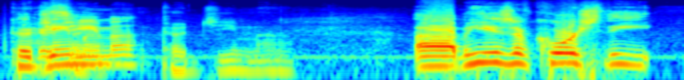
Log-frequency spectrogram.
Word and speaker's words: Kojima: Kojima.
